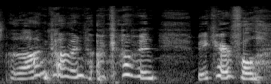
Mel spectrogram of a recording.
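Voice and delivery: high, loud, hurried reassurance; gasped call. Acted. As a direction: call out breathlessly to a child on the move. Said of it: "Sun gasped".

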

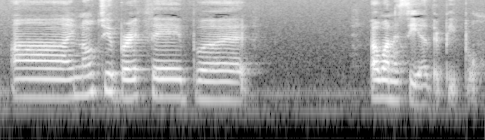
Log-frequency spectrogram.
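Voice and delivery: soft, hesitant delivery; subdued break-up confession. Acted. Partner breaking up on a birthday, soft and hesitant. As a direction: let it out quietly, with awkward pauses.

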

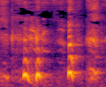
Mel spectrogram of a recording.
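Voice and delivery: delighted high-pitched laugh; real amused laugh. Real, not acted. Laughing at the scene.

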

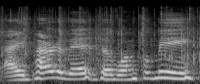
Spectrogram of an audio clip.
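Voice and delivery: lightly voiced pleading pup; dog voice. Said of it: "She says".

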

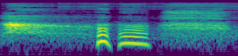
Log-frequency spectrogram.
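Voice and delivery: soft panting laugh; breathless laugh. Real, not acted. Climber laughing at the distance left, breathless.

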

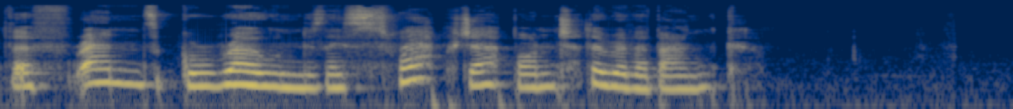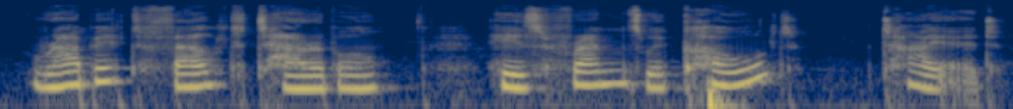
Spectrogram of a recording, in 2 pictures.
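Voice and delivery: plain reading voice

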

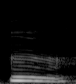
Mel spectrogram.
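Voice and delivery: satisfied hum over tea; loud sipping hum. Real, not acted. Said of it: "I made that noise".

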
